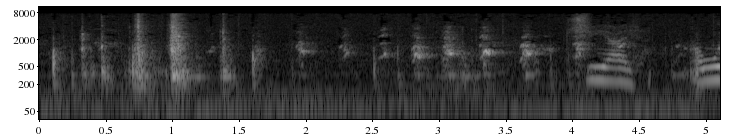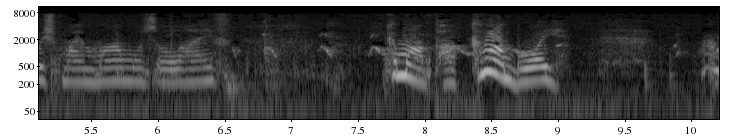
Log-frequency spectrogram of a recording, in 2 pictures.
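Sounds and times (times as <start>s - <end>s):
speech: 0.1s - 0.4s, 4.1s - 6.8s, 7.8s - 9.1s
puppy yapping with high-pitched barks and yips: 1.9s - 4.9s, 6.5s - 9.1s, 9.8s - 10.1s.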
